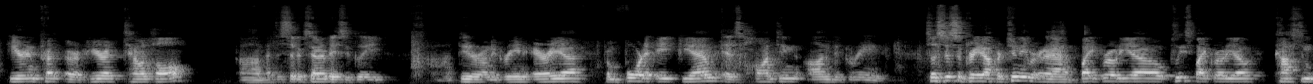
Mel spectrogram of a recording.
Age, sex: 30-49, male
